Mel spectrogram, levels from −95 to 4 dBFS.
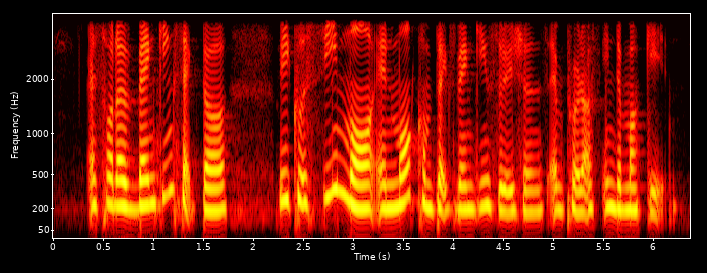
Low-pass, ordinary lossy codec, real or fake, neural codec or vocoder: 3.6 kHz; none; real; none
